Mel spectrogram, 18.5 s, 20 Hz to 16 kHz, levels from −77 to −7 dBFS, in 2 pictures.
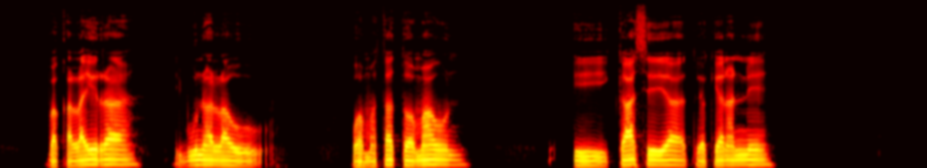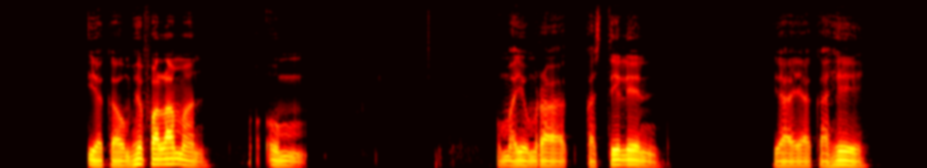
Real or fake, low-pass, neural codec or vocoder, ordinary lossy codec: fake; 14.4 kHz; vocoder, 44.1 kHz, 128 mel bands every 512 samples, BigVGAN v2; none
